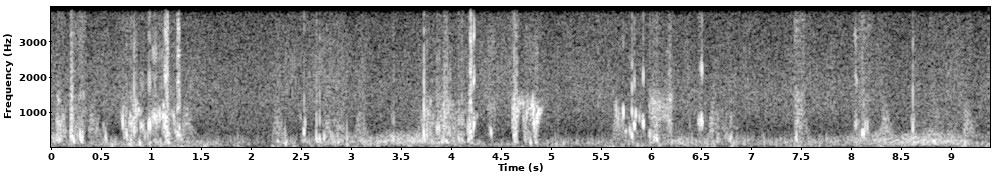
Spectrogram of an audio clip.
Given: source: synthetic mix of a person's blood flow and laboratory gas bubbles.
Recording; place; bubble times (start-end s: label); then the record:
Doppler ultrasound of blood flow; subclavian vein
0.01-0.37 s: bubbles
0.53-0.62 s: bubbles
0.71-1.36 s: bubbles
2.50-2.97 s: bubbles
3.42-3.48 s: bubbles
3.69-4.29 s: bubbles
4.38-4.47 s: bubbles
4.63-4.96 s: bubbles
5.64-6.24 s: bubbles
6.39-6.42 s: bubbles
6.48-6.57 s: bubbles
6.65-6.93 s: bubbles
7.44-7.58 s: bubbles
8.04-8.23 s: bubbles
8.61-8.69 s: bubbles
8.79-8.90 s: bubbles
From the record:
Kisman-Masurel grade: 233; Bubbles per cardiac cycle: several, 3 to 8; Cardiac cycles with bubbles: 50 to 99%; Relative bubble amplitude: loud (0.450 to 0.775); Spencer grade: 3 (all of the cardiac periods contain showers or single bubble signals, but not dominating or overriding the cardiac motion signals); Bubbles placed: anywhere in the cardiac cycle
